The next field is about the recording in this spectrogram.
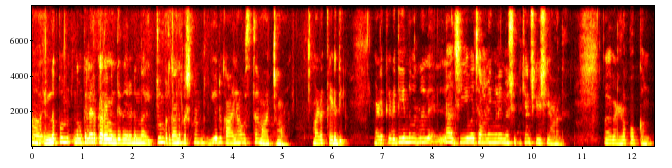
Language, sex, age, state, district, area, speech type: Malayalam, female, 30-45, Kerala, Kozhikode, rural, spontaneous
